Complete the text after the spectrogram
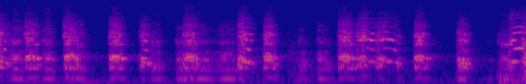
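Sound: geese cackling and honking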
